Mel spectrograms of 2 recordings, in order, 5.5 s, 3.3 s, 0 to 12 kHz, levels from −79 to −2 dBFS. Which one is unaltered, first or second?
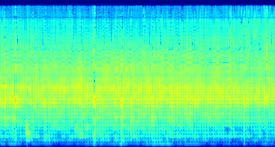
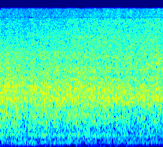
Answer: second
